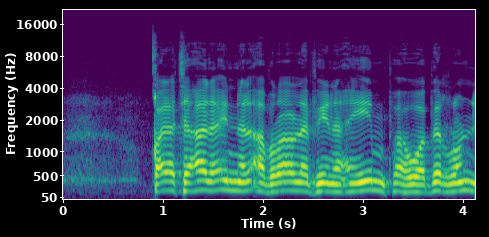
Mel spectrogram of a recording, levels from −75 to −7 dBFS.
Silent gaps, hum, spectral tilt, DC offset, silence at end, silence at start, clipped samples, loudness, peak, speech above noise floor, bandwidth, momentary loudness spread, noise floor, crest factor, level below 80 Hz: none; none; -5.5 dB/octave; under 0.1%; 0 s; 0.1 s; under 0.1%; -14 LUFS; 0 dBFS; 29 dB; 11.5 kHz; 2 LU; -43 dBFS; 14 dB; -68 dBFS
